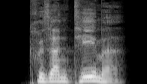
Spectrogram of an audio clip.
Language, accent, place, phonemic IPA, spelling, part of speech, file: German, Germany, Berlin, /kʁyzanˈteːmə/, Chrysantheme, noun, De-Chrysantheme.ogg
- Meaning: chrysanthemum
